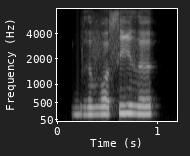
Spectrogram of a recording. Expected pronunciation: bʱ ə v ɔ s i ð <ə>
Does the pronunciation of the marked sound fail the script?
no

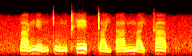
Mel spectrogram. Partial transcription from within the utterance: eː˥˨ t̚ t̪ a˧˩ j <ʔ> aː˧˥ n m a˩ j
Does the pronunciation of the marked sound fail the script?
no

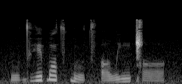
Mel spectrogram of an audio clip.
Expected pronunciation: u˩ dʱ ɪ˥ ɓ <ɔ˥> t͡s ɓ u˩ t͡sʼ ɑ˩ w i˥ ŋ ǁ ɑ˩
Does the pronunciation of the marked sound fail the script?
no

